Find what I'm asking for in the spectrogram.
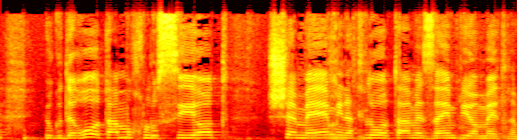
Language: Hebrew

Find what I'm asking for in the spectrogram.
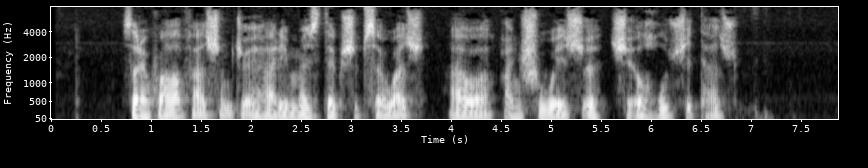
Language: Kabardian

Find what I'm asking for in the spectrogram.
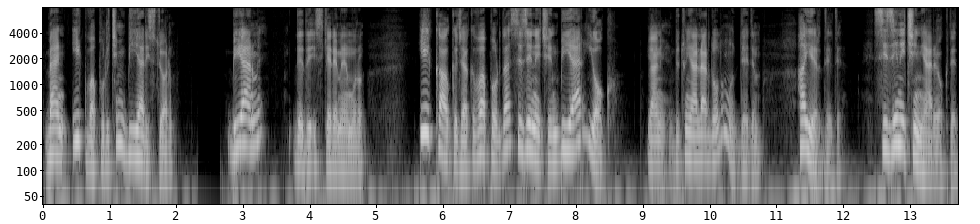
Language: Turkish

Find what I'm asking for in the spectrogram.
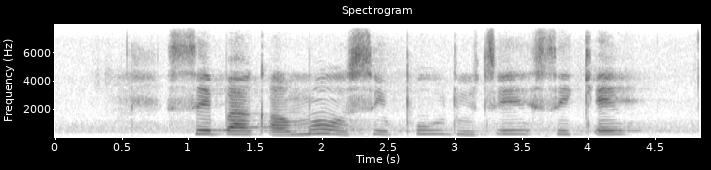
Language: Southern Sotho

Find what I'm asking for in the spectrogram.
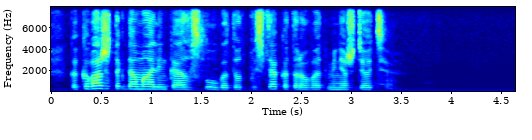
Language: Russian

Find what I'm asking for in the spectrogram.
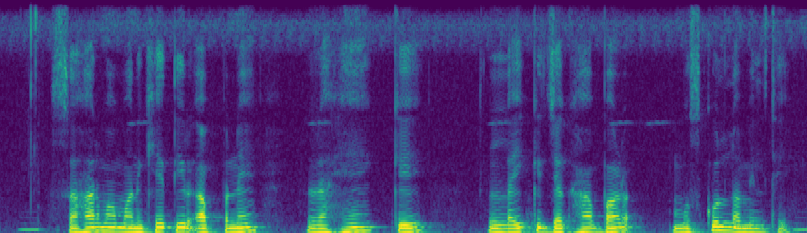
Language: Chhattisgarhi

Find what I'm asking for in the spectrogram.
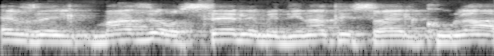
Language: Hebrew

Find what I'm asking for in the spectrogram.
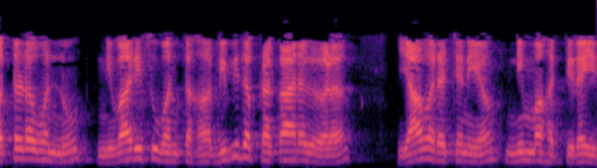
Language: Kannada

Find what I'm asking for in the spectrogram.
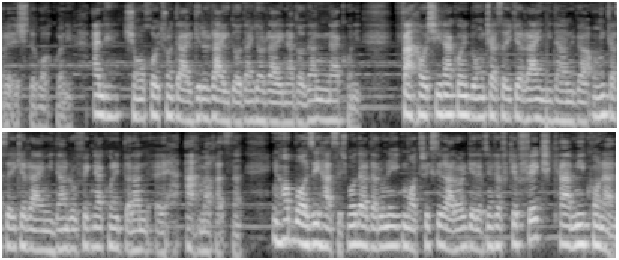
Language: Persian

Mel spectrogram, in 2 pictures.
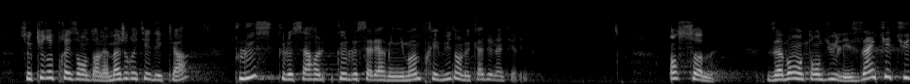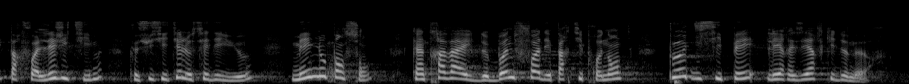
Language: French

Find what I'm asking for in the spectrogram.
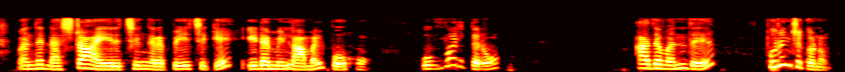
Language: Tamil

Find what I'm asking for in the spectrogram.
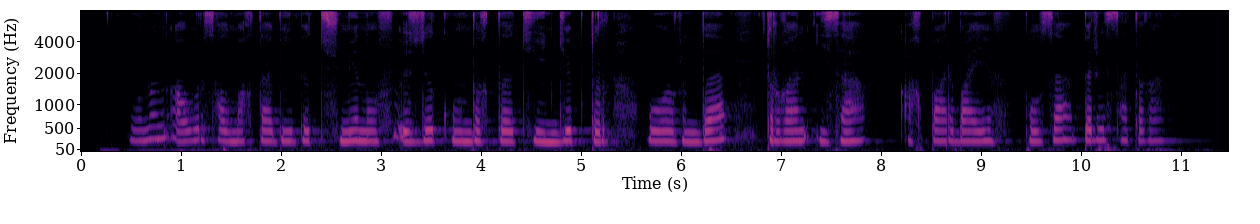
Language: Kazakh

